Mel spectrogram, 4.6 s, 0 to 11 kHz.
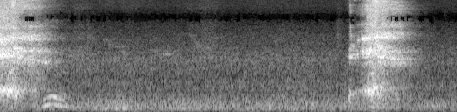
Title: Sneezing And Nose Blowing Challenge Part 15😂😂😂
